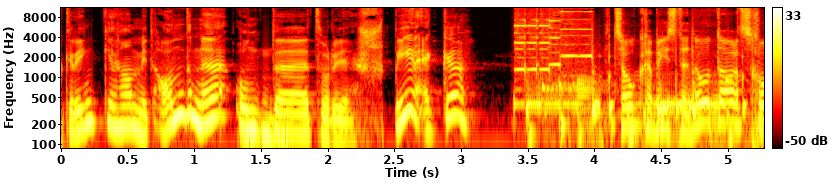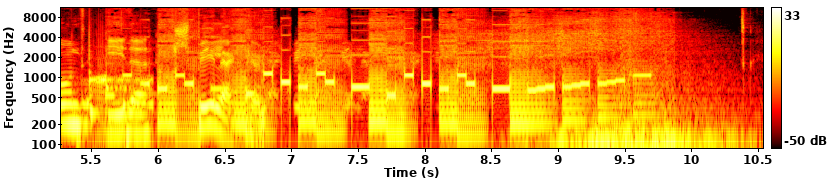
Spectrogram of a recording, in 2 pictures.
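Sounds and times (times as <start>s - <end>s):
speech: 0.0s - 9.1s
short loud musical podcast segment jingle of bright synth notes: 3.4s - 9.8s.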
